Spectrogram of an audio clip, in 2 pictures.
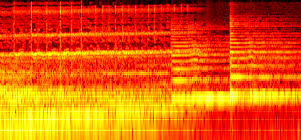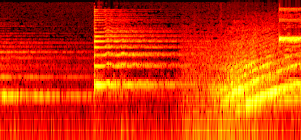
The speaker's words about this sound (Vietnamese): còi báo động trong trại hú lên từng hồi, chen lẫn với tiếng quát tháo và tiếng giày đinh của bọn lính gác chạy nghe rầm rập.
